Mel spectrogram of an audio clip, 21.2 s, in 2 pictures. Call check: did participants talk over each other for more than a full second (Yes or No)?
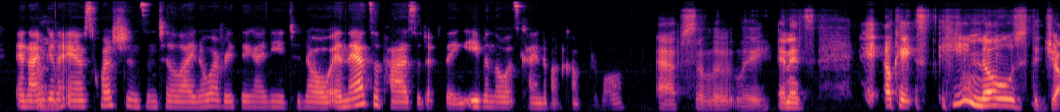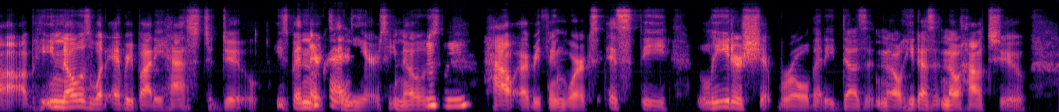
No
